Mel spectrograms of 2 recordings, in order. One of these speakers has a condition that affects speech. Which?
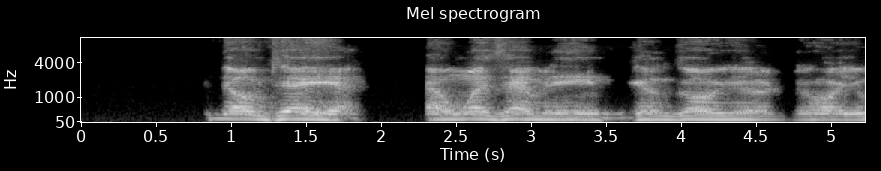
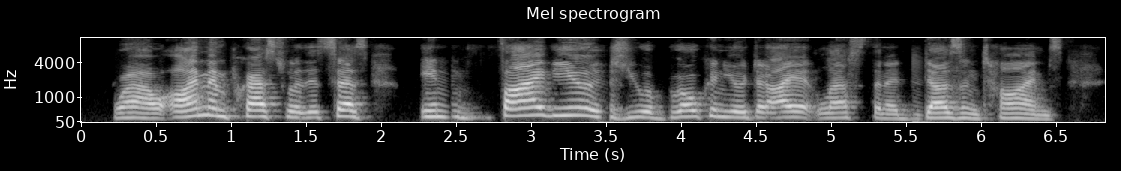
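The first: ALS/MND; uses red light therapy; throat locks up blocking breathing, speech too poor for phone.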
